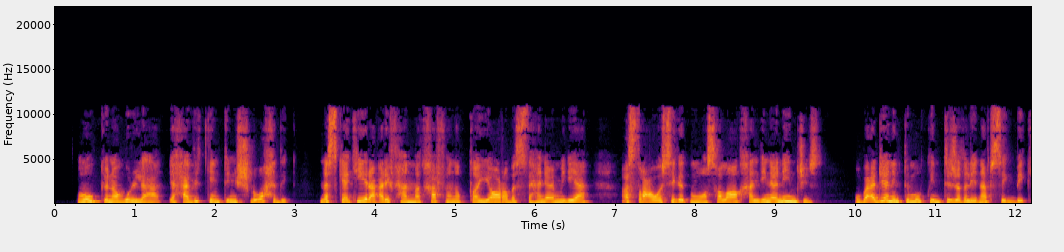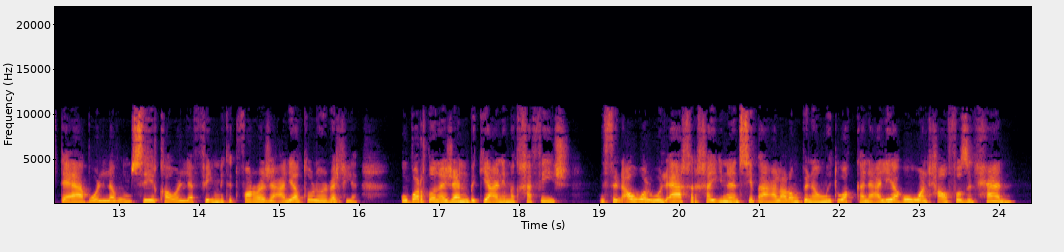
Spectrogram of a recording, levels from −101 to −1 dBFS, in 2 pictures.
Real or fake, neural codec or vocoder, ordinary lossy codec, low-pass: fake; codec, 24 kHz, 0.9 kbps, WavTokenizer, medium speech release version 2; MP3, 64 kbps; 10.8 kHz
